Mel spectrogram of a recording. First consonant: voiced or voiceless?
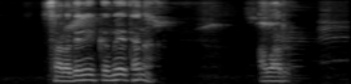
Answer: voiceless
